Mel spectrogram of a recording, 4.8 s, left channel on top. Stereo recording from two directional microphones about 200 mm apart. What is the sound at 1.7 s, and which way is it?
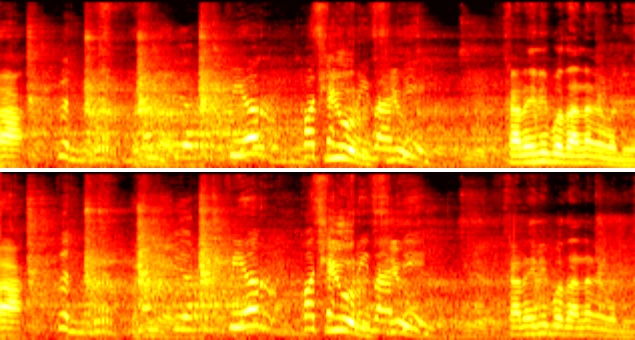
Speech, 60° right (ahead or behind).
